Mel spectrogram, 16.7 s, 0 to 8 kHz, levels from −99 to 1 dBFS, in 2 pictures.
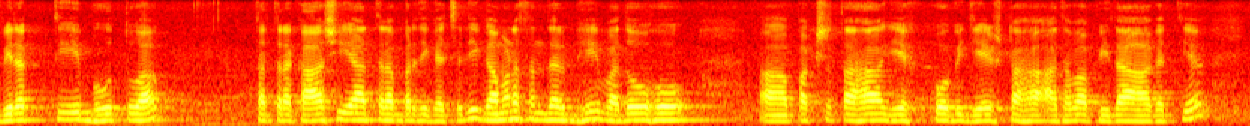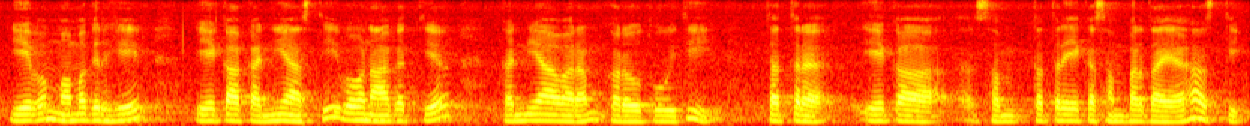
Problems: none marked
